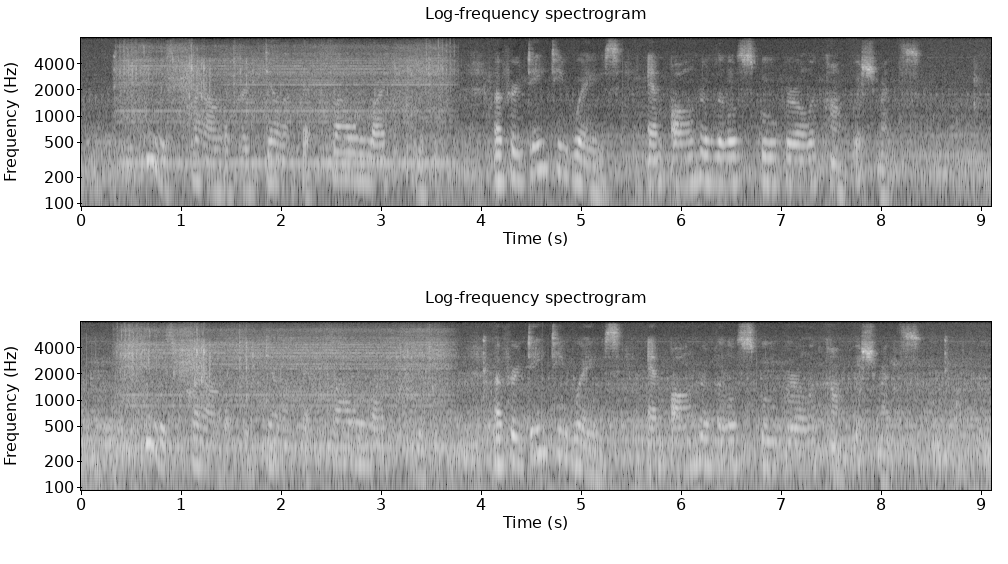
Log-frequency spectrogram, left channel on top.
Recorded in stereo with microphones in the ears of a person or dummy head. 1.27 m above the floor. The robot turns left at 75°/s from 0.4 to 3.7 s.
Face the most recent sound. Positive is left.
turn(degrees=-5)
